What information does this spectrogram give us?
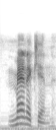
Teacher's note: stress is at the very beginning of the word mannequin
